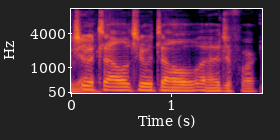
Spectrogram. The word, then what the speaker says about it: Chiwetel Ejiofor: And the only real standout there was Cheadle Fond Ejiofor's performance, whatever his name is. I can't say his name right. It's 12 Years a Slave. – Chiwetel Ejiofor.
